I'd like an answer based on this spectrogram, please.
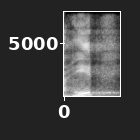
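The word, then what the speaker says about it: hate: यह लिखा हेट। हेट का मतलब होता है नफरत। क्या होता है? नफरत। ठीक है बच्चों? यह इ जो है लिखा जाएगा लेकिन पढ़ा नहीं जाएगा। इसका उच्चारण हम नहीं करेंगे।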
